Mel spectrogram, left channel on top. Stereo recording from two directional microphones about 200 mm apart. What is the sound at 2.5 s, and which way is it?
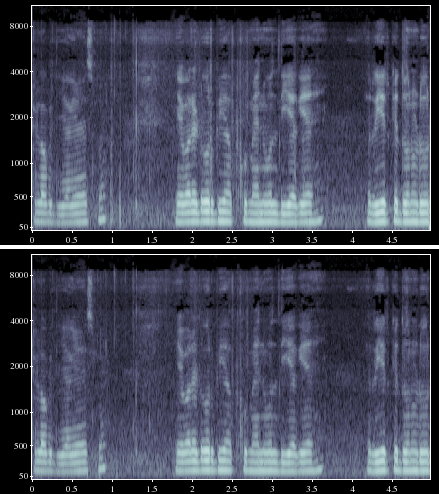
Speech, 25° left (ahead or behind).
